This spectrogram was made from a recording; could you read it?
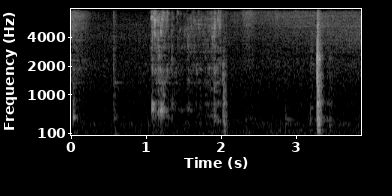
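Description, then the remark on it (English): Quiet fizzing from a light yellow carbonated drink, with scattered small pops and crackles and a few sharper clicks of bursting bubbles, without any talking. “Can hear it's pretty fizzy there, and the bubbles are nice and busy.”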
